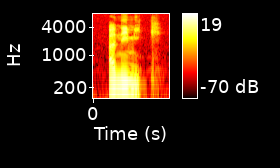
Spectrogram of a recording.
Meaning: 1. anemic (suffering from anemia) 2. anemic, weak, listless (lacking power, vigor, or vitality)
- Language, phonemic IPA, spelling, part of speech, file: French, /a.ne.mik/, anémique, adjective, Fr-anémique.ogg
